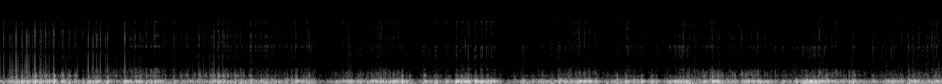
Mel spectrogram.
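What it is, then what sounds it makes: Foam microphone windscreen being scratched. A black foam microphone windscreen is scratched and gripped with the fingertips and nails of both hands. The result is a dense, muffled, low rumbling scratch and rustle that continues throughout with uneven swells, with almost no high content.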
